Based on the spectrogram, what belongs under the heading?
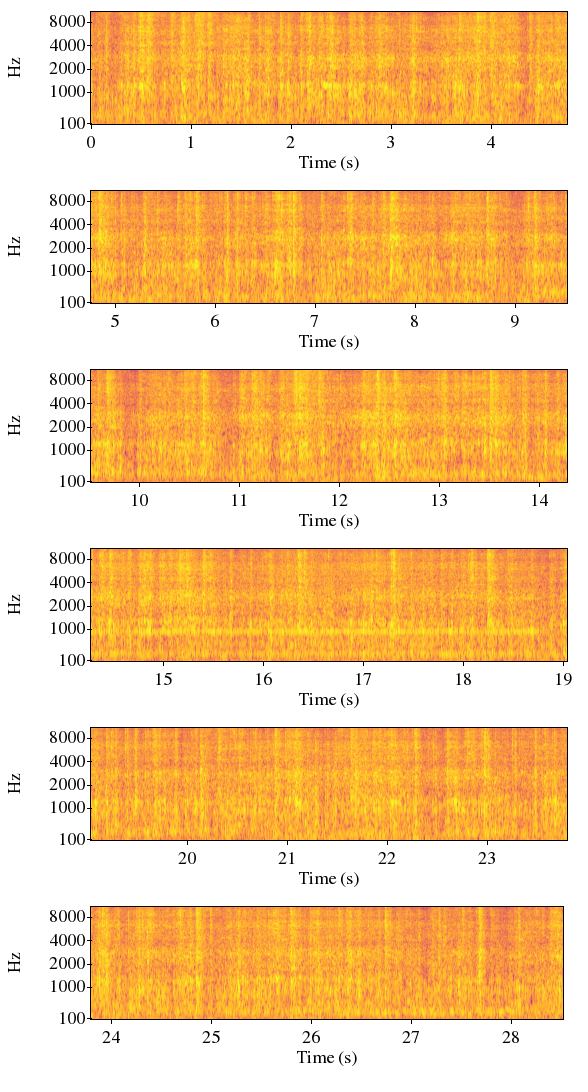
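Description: Sri Lankan diesel train running along the track: a steady, loud rumble of engine and wheels on the rails. About halfway through, a thin steady tone is held for about five seconds.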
